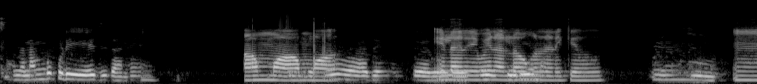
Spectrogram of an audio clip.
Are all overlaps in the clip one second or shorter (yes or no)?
yes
